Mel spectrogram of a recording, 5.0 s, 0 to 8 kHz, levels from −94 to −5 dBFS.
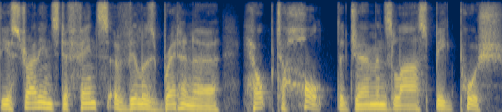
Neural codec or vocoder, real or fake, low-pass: none; real; 7.2 kHz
